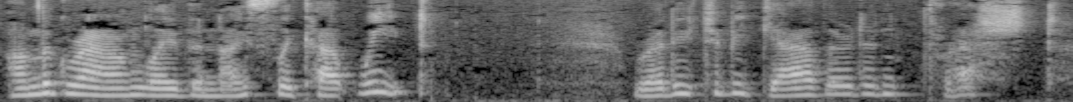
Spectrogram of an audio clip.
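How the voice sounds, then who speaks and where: A woman's voice: fairly high pitch, unhurried, warm tone, slight background noise, low-quality recording. A woman narrating a children's storybook as a storyteller.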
